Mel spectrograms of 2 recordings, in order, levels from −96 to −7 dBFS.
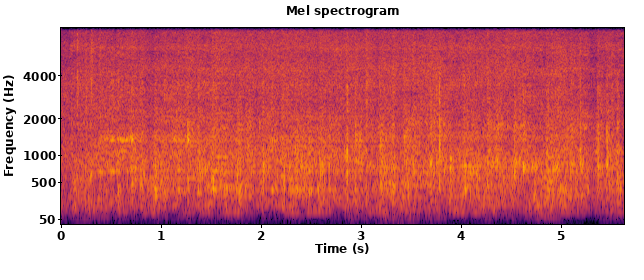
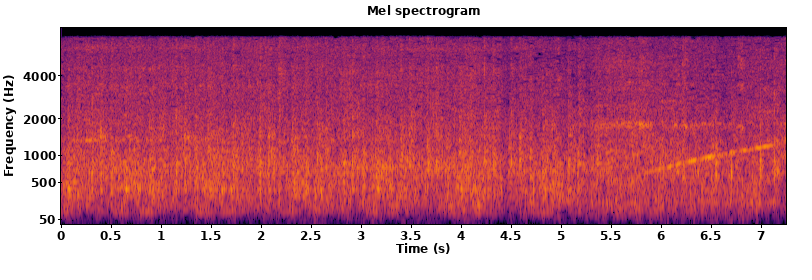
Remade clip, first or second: first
